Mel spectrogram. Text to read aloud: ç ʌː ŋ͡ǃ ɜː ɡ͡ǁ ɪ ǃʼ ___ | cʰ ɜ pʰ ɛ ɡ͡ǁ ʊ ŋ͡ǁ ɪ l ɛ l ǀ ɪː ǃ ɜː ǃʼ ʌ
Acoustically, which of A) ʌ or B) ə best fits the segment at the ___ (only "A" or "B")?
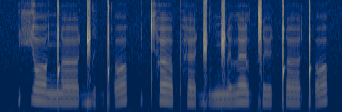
A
